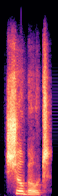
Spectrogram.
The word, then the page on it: showboat: Indian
